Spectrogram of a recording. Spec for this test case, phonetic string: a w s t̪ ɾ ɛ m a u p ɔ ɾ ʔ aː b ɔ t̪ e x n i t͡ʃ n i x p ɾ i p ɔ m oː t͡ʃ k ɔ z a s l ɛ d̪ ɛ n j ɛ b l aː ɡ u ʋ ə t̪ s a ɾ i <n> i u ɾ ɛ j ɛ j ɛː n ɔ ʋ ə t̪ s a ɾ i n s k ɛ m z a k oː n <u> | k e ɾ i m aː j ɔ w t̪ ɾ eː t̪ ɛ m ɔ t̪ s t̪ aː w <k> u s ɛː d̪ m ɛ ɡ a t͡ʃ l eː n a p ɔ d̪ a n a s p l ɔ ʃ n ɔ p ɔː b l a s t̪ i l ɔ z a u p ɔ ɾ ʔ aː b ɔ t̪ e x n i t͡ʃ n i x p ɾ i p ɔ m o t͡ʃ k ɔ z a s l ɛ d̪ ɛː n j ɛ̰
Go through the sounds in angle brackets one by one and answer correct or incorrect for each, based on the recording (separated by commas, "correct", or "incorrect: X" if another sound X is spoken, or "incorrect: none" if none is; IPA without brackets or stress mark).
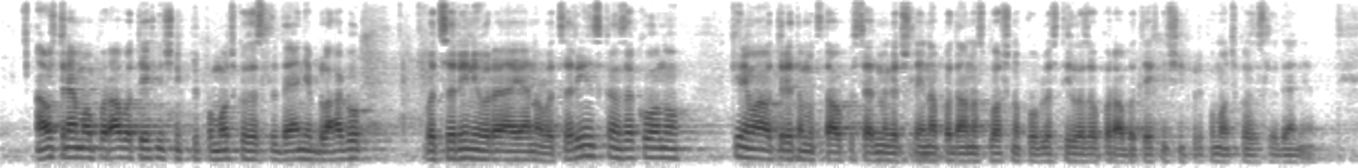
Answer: correct, correct, correct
